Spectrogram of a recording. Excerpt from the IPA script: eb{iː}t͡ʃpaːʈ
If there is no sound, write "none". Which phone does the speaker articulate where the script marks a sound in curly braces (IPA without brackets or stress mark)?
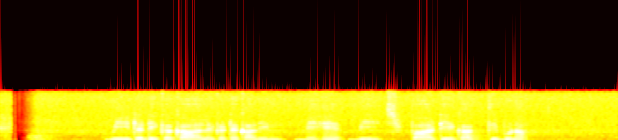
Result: iː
